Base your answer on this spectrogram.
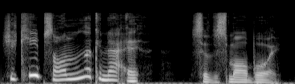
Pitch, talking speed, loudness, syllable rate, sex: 180 Hz, 205 wpm, -16 LUFS, 4.6 syllables/s, male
